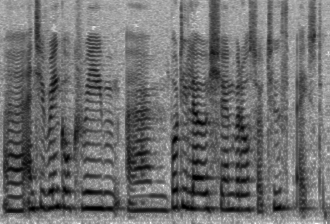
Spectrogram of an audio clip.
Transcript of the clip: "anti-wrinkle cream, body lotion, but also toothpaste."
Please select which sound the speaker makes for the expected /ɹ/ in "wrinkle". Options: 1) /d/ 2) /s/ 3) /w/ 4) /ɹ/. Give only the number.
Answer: 4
